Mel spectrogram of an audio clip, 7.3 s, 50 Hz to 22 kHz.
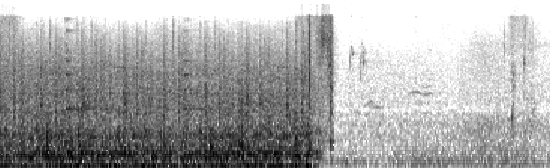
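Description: Train ride rolling along its track in the Planet Coaster 2 theme park game, a steady rumbling clatter of wheels and cars held loud and close for about four seconds, then cutting off abruptly to a faint quiet hum.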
